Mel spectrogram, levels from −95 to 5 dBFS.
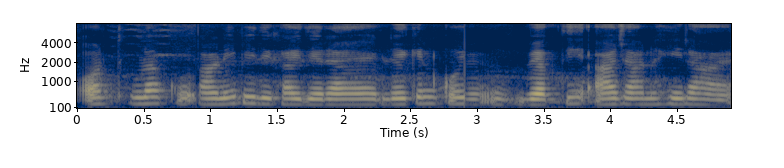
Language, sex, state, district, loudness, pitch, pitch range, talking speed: Hindi, female, Uttar Pradesh, Jalaun, -36 LUFS, 200 Hz, 190-205 Hz, 205 wpm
